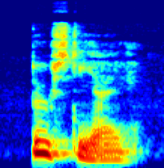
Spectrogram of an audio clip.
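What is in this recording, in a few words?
"bustier", British English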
